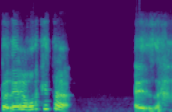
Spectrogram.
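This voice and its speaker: A woman with a fairly high voice hosts a casual live chat show. She tells rambling, animated stories, swears freely and reads out comments as she goes. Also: unhurried.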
